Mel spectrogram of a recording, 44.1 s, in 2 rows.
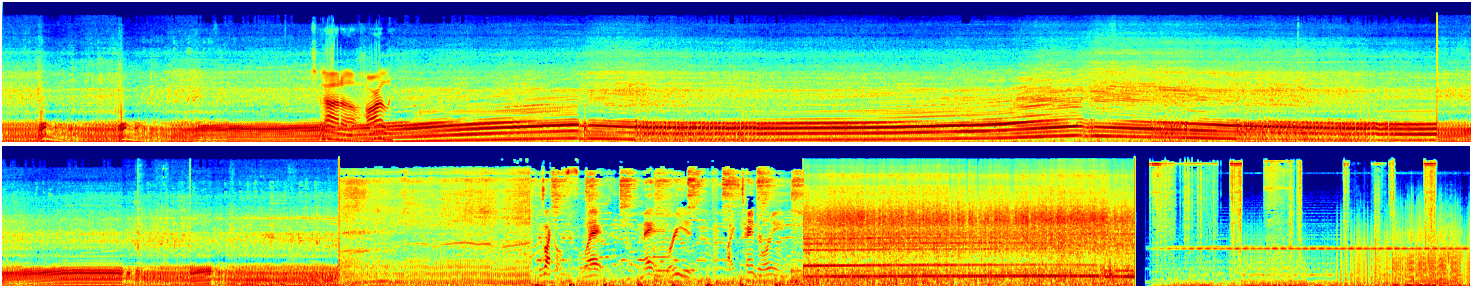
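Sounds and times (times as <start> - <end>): motorcycle engine revving: 0.0 - 33.0, 33.6 - 39.1.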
